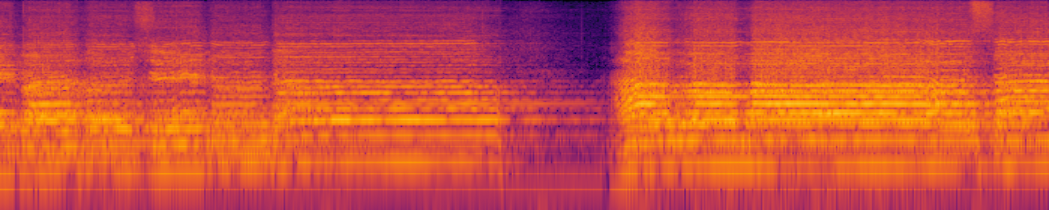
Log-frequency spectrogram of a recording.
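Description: Choir singing unaccompanied church chant in long held chords of several voices. It fades away about four seconds in, and a new chord begins just after five seconds.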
